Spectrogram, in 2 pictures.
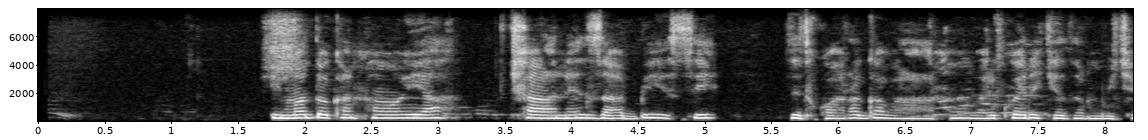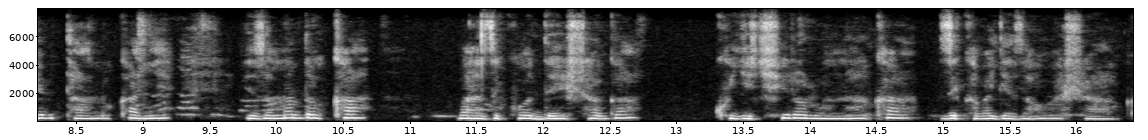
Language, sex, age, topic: Kinyarwanda, female, 25-35, government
